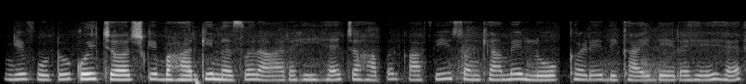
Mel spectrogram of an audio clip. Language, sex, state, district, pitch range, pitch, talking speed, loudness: Hindi, female, Maharashtra, Nagpur, 210-235 Hz, 220 Hz, 175 wpm, -20 LUFS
